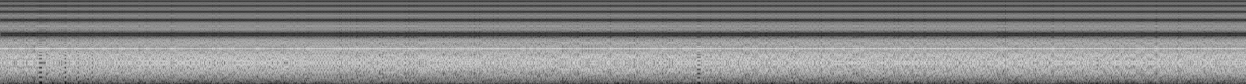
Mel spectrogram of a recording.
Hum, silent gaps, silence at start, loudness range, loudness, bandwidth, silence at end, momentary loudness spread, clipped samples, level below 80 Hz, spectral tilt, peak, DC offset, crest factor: none; none; 0 s; 0 LU; -6 LUFS; over 20 kHz; 0 s; 0 LU; under 0.1%; -52 dBFS; 1 dB/octave; -6 dBFS; under 0.1%; 2 dB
